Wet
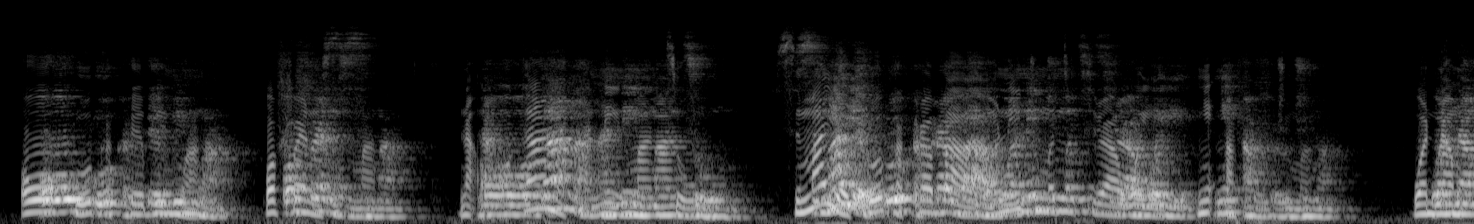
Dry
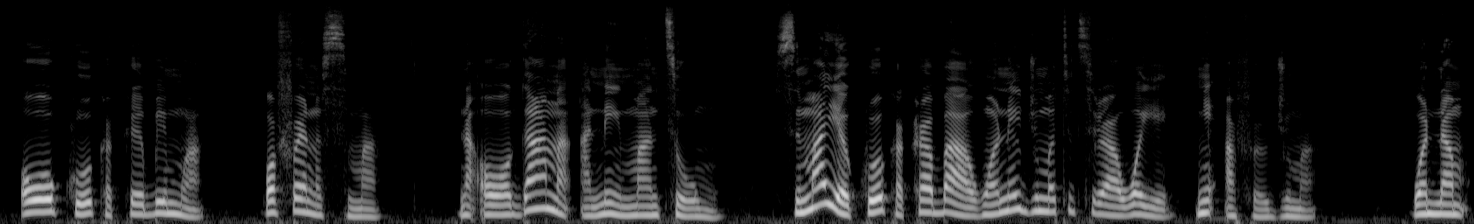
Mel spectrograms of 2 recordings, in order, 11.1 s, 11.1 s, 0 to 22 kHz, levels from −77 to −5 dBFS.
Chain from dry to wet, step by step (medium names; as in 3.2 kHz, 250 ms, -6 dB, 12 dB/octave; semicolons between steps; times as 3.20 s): self-modulated delay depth 0.067 ms; in parallel at -12 dB: sine folder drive 5 dB, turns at -10 dBFS; on the sum: low-pass 8.7 kHz 24 dB/octave; plate-style reverb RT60 0.58 s, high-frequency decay 0.9×, pre-delay 115 ms, DRR -2.5 dB; trim -3.5 dB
